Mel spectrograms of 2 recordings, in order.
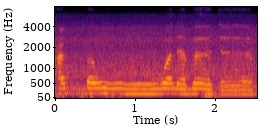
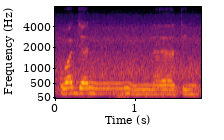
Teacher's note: نون میں غنہ کریں گے، نون کے اوپر تشدید ہے اس وجہ سے ایک الف کے برابر غنہ ہوگا اور پھر ایک الف کے برابر کھینچے گا غنہ ہو کے۔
